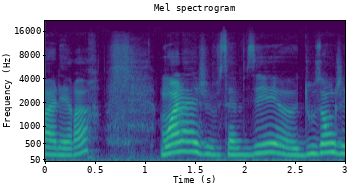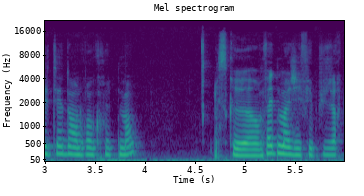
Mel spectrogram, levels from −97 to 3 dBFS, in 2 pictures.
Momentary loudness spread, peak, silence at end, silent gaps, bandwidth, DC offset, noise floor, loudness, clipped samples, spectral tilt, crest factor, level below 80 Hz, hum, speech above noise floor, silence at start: 16 LU; -14 dBFS; 0 s; none; 16.5 kHz; under 0.1%; -54 dBFS; -35 LUFS; under 0.1%; -5.5 dB/octave; 22 dB; -56 dBFS; none; 20 dB; 0 s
